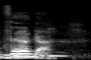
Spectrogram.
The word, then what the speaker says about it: Wörter: But one very angry song, and probably my favorite song of the album, is Wörter. I don't know if I pronounce it correctly. – Wörter.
